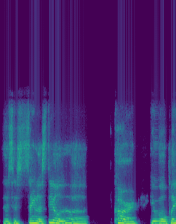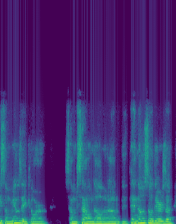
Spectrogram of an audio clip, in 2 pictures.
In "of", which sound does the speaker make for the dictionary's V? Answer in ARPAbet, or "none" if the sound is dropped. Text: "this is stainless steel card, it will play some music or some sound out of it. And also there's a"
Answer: V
